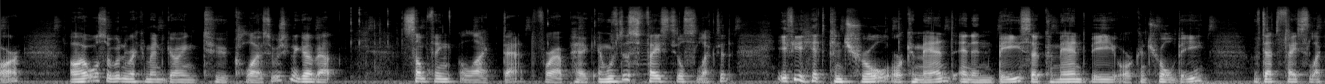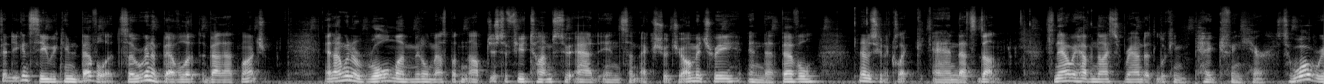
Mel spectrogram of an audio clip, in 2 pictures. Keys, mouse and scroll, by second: 3.7 scroll down 5, 3.8 middle click, 5.5-6.8 scroll up 7, 5.9 middle click, 6.8 scroll up 1, 12.6 ctrl+b, 23.5 middle click.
